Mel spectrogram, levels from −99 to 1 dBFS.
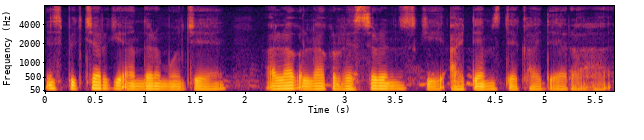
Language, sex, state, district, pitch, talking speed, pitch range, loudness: Hindi, male, Arunachal Pradesh, Lower Dibang Valley, 95 Hz, 150 wpm, 90-100 Hz, -19 LUFS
